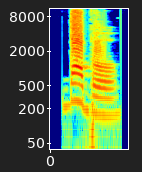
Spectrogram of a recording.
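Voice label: "double", British English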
